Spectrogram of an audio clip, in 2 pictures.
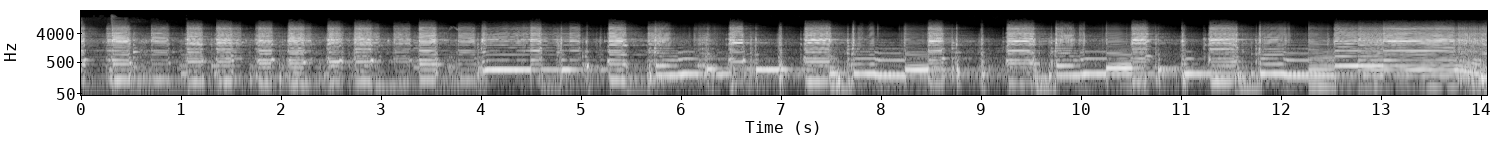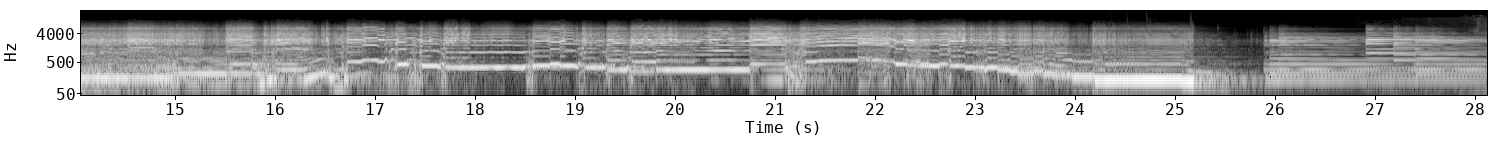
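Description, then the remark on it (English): A heavily distorted electric guitar, played through a Plimsoll pedal, plays a driving pre-chorus riff with chord stabs and sliding melodic lines, loud and sustained throughout, with no voices. “Love the plimsoll because you can just kind of rock the volume here and really just like this is the pre-chorus”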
